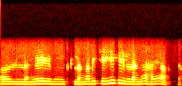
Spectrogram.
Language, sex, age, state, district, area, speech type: Hindi, female, 18-30, Uttar Pradesh, Chandauli, rural, conversation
